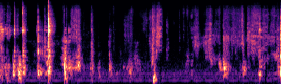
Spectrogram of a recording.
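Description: Sheets of card and paper being handled and shifted about on a craft mat: a run of short scrapes, rustles and light taps.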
